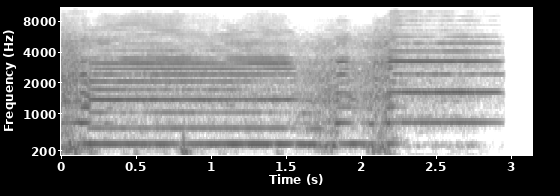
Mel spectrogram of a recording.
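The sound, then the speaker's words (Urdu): The horn of the Jammu–Srinagar Vande Bharat Express passenger train, flagged off from Jammu Tawi railway station, blares loud in one long, steady blast for about three seconds over the low rumble of the moving train, then cuts off abruptly. “Railway وزیر اشونی ویشنوَن کٔر Jammu Tawi railway سٹیشنہٕ پٮ۪ٹھٕ سری نگر جموں وندے بھارت ایکسپریس سروس آز جھنڈی ہیٚتھ روانہٕ.”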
